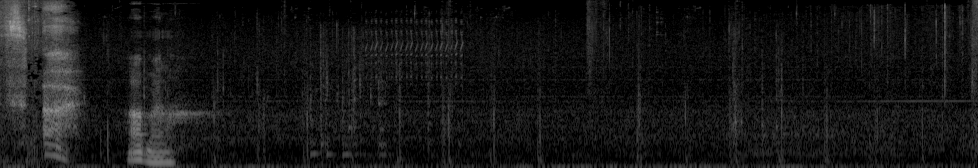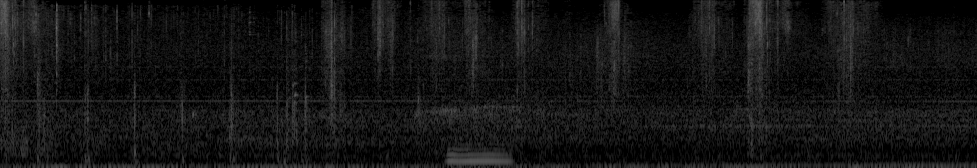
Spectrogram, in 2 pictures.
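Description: Footsteps rustle through dry grass at a steady walk.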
